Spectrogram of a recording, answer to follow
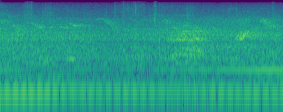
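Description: Outdoor background: a steady low hum, with a few faint bird chirps about halfway through.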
